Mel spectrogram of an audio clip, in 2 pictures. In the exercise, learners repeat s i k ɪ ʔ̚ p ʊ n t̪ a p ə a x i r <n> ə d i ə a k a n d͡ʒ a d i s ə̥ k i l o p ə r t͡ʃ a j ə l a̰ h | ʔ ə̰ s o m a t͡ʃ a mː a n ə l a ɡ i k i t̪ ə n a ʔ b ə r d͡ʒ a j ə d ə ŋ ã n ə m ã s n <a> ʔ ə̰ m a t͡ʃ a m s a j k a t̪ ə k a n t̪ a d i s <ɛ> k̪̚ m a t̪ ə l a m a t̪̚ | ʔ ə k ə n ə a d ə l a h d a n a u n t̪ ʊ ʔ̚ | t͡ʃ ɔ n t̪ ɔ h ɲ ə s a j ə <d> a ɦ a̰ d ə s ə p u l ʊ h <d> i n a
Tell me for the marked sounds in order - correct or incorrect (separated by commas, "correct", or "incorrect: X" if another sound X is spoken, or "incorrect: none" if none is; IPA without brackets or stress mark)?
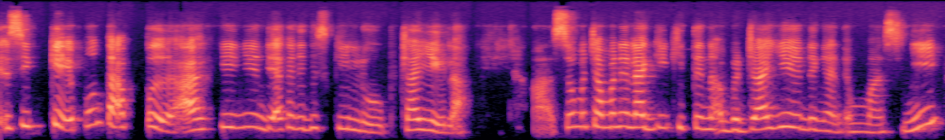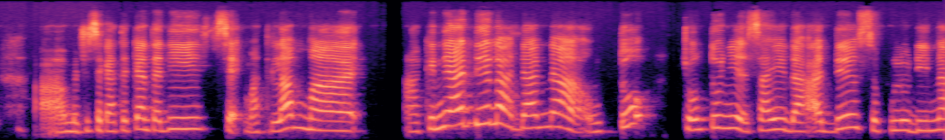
incorrect: ɲ, incorrect: i, correct, correct, correct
